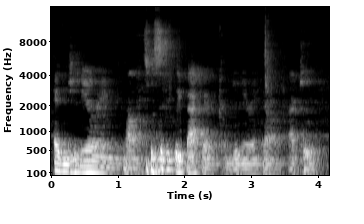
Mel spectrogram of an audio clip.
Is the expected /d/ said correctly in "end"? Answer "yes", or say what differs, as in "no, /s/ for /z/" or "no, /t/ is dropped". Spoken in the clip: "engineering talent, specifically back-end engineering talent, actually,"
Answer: no, /d/ is dropped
